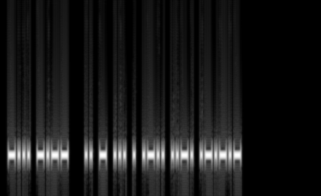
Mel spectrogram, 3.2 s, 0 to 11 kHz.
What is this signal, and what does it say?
Morse code, heard as a keyed tone, about 50 wpm, 700 Hz. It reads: BY ITSELF.
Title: Sentences from Top 1000 Words - Review Part 5 - 50wpm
